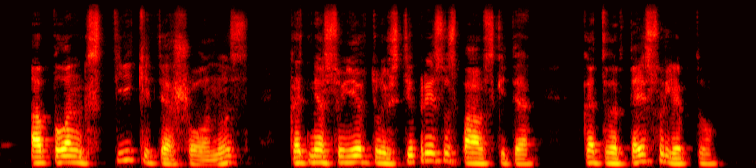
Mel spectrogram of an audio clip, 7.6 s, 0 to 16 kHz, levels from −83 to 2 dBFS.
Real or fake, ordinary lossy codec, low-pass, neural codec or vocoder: fake; AAC, 64 kbps; 14.4 kHz; codec, 44.1 kHz, 7.8 kbps, Pupu-Codec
